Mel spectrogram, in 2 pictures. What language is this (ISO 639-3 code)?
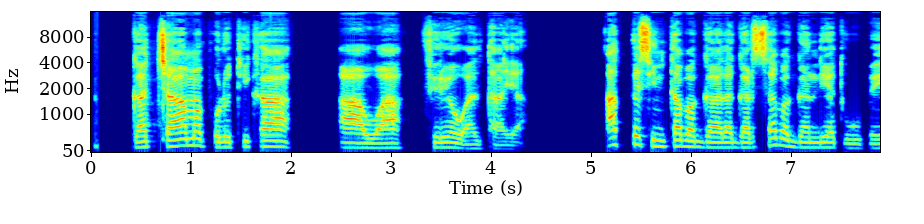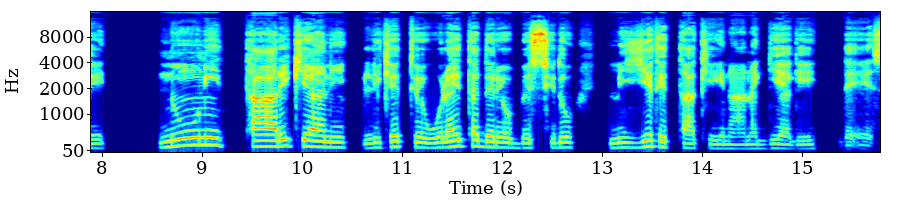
wal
